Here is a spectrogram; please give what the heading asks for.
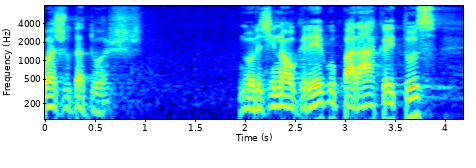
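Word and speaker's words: παράκλητος: palavra e a palavra em grego é paraclitus nós falamos parakletos aqui no Brasil é mas em grego a pronúncia mais aproximada é essa que eu te falei paraclitus e eles viram a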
